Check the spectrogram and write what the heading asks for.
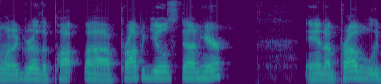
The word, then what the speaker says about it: propagule: leaves if you want to grow the pop propagules down here and i'm probably butchering the name of that how do we spell it let's see mangrove i am propagul i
